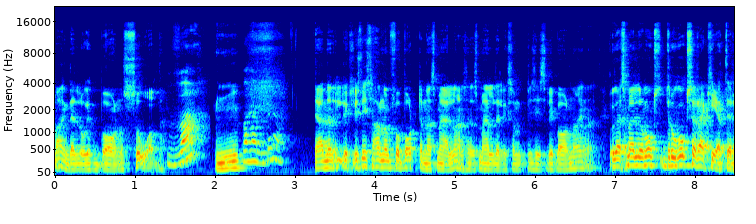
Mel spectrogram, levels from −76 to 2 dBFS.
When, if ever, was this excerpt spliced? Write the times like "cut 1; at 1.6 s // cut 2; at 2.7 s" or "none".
cut 1; at 1.9 s // cut 2; at 6.9 s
